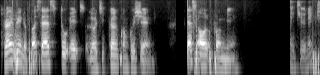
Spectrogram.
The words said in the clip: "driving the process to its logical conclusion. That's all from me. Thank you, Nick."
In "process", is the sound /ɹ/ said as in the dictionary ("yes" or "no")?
no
